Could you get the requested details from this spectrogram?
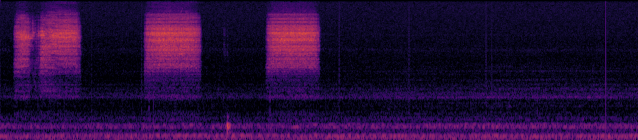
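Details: Four wild barn owl nestlings in a camera nest box in Israel, mother away: three hoarse hissing bursts in the first five seconds, one with a stuttered start, then low hum and a single knock.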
